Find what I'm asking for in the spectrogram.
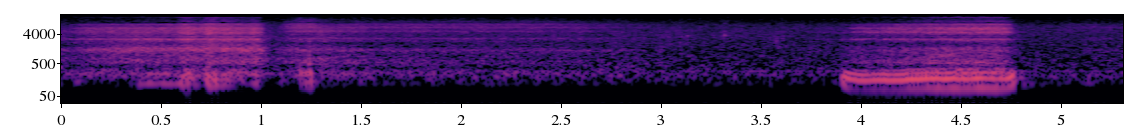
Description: Yeah, my dog snores like a human.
